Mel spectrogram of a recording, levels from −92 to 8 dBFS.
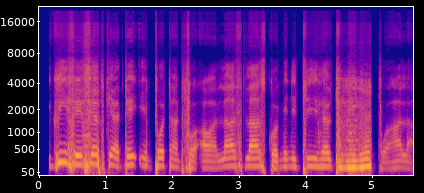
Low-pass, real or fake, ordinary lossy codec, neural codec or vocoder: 19.8 kHz; fake; Opus, 24 kbps; autoencoder, 48 kHz, 32 numbers a frame, DAC-VAE, trained on Japanese speech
